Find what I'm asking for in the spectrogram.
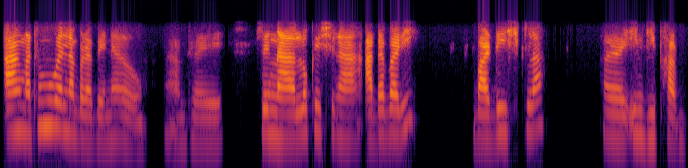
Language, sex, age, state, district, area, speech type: Bodo, female, 30-45, Assam, Kokrajhar, rural, conversation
